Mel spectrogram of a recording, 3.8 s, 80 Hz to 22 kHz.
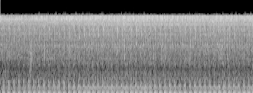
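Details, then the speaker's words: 1985 Suzuki Quadrunner LT230E with a new Keihin PZ27 clone carburetor replacing the seized Mikuni: an even, steady single-cylinder thump about three and a half beats a second with no misses or hunting; a clean, healthy idle that holds gas. "yeah it sounds good you can hold the gas what's better than that right"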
